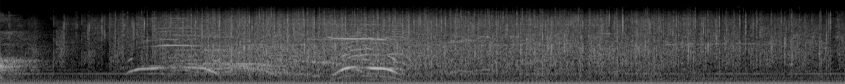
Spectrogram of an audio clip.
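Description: Theatre audience applauding as a song ends; the clapping swells about a second in and holds steady, with a couple of drawn-out calls from the crowd over it.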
